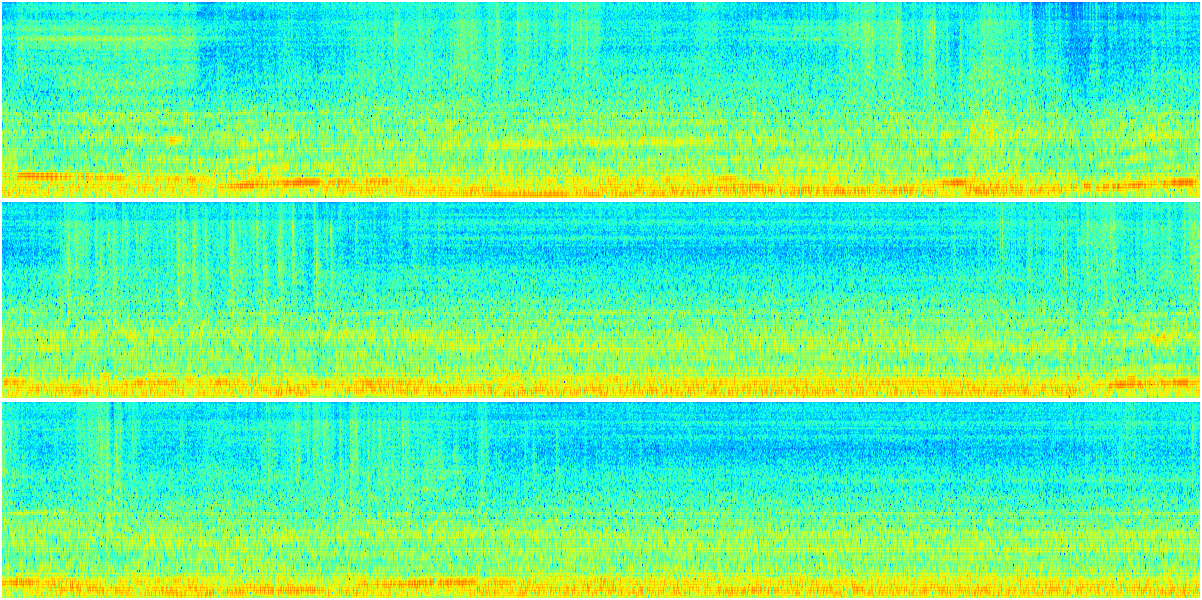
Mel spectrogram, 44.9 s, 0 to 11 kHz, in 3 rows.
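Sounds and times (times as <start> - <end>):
hydraulic brush cutter whine: 0.0 - 21.9, 26.6 - 40.4
diesel engine running: 0.0 - 44.9
brush crackling as cut: 3.8 - 14.9, 27.2 - 37.5.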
